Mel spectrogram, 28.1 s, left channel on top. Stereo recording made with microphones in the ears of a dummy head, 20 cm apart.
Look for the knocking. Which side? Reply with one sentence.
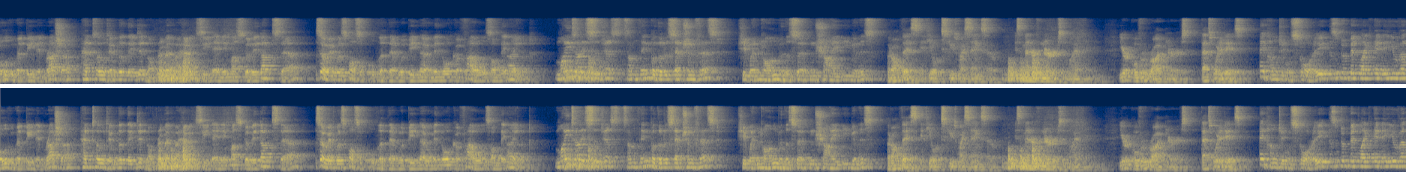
In this clip you hear the knocking on the right.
